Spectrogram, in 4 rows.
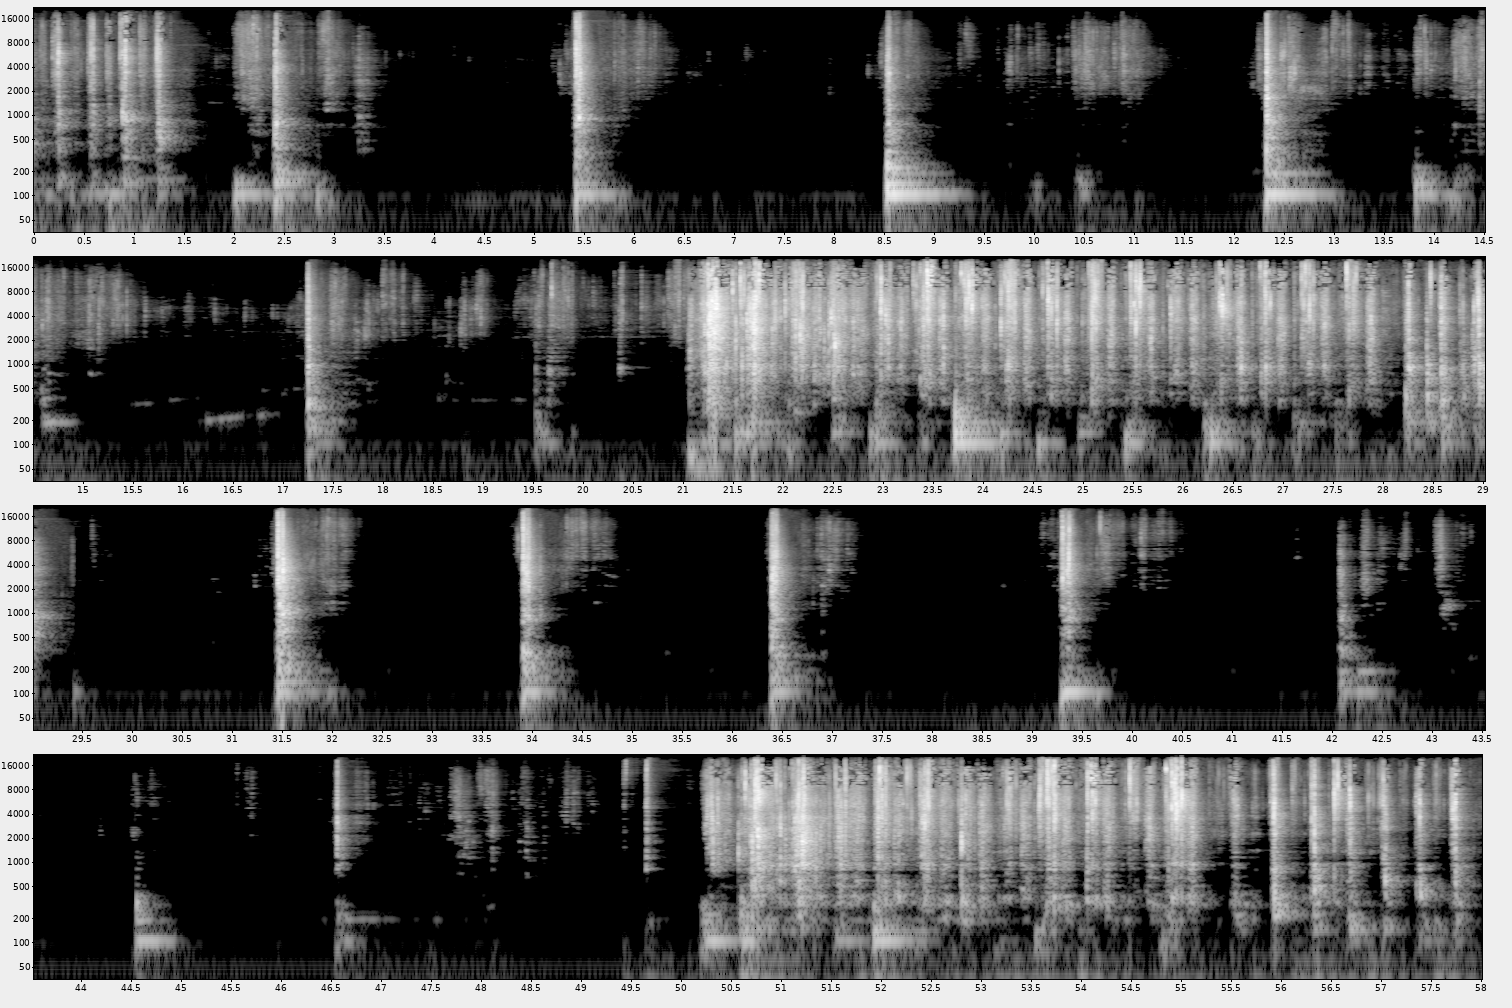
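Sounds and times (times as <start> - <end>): rapid crackling pops of slime: 0.0 - 1.4, 21.0 - 29.3, 50.2 - 58.0
squishy slime slaps: 0.0 - 1.4, 21.1 - 29.3, 50.2 - 58.0.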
